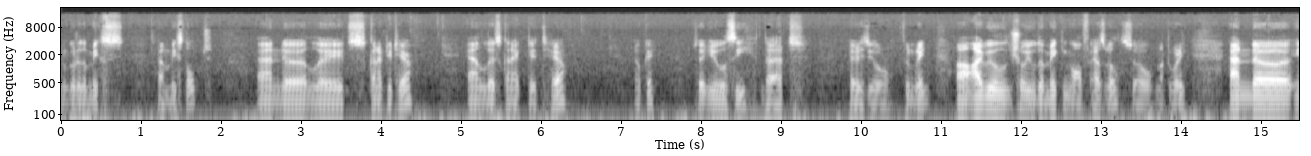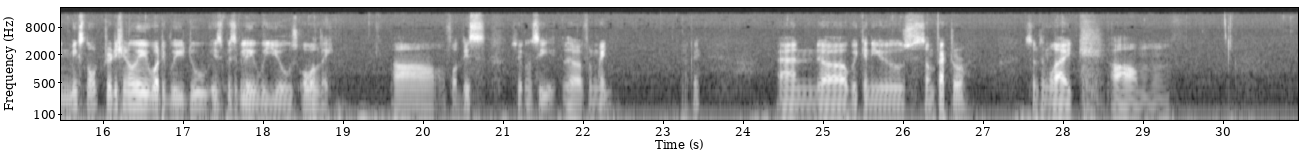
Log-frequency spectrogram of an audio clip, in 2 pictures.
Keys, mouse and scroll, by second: 0.2 m, 0.4 i, 0.5 x, 1.1 Return, 3.6 click, 4.1 click, 5.4-6.7 drag, 7.7-8.2 scroll up 1, 8.3 scroll down 2, 8.7 middle click, 9.2 ctrl+space, 9.6 ctrl+scroll up 2, 10.7 ctrl+space, 11.2-11.8 ctrl+scroll up 3, 11.8 middle click, 15.1 click, 16.5 click, 18.6 click, 19.9 scroll down 1, 20.4 click, 21.0-21.4 scroll up 1, 21.4 ctrl+click, 21.6 ctrl+space, 22.0-22.5 ctrl+scroll up 3, 22.6 scroll down 1, 23.0 middle click, 23.6 ctrl+space, 24.6 click, 25.8 click, 27.9 click, 28.7 scroll up 1, 28.8 click, 29.2 scroll down 1, 29.6 click, 30.8 click.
